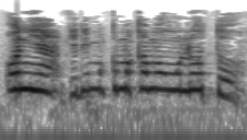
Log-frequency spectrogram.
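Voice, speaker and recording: A woman's voice: extremely high pitch, fairly even intonation, brisk. An actress in a radio drama playing a playful, flippant young girlfriend. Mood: teasing, casual.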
